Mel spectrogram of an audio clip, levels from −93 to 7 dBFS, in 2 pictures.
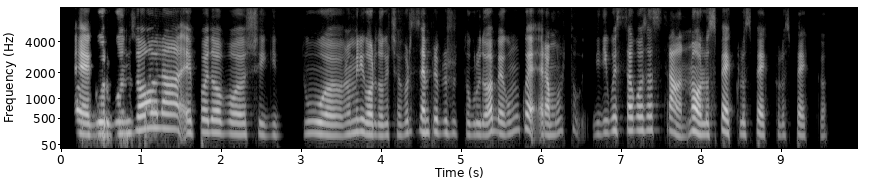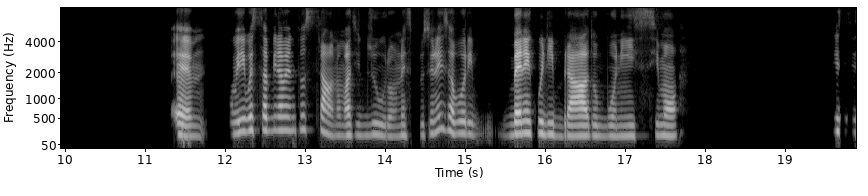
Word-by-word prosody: Eh, 205 -4 +9
gorgonzola 265 +9 +3
e 220 0 +1
poi 230 +2 -2
dopo 210 -3 0
scegli 190 -2 -14 0.3
tu, 215 - -16
uhm, 195 -4 0
non 205 - -7
mi 235 - -3
ricordo 200 -5 0
che 190 - -7
c'era, 190 0 -16
forse 220 +4 -11
sempre 235 -1 +1
prosciutto 215 -2 -14
crudo. 195 0 -7
Vabbè 220 -3 +2
comunque 270 - -1
era 195 - +1
molto 230 +5 -16
vidi 205 +4 -13
questa 260 +1 -1
cosa 265 0 -2
stra 270 -7 0
no 230 +6 +5
lo 200 0 -2
speck, 225 +1 0
lo 205 - -8
speck, 200 -1 -5
lo 190 - -18
speck. 180 -2 -11 1.8
Ehm, 175 -4 +2 0.4
vedi 225 +3 -1
questo 270 +1 -3
abbinamento 270 +1 -3
strano, 245 -9 -4
ma 185 +1 -1
ti 185 -1 -18
giuro 185 -2 -10
un'esplosione 185 +6 -10
di 290 - -11
sapori, 220 -5 -5
mhmm, - - -31
ben 200 +2 +6
equilibrato, 185 -4 +2
buonissimo. 175 +1 -8 2.0
Sì, 250 - -6
sì, 240 -1 -25
210 Hz, 150 wpm, -23 LUFS, 190-240 Hz, 2.0 s, Eh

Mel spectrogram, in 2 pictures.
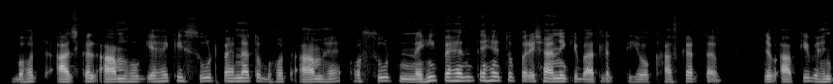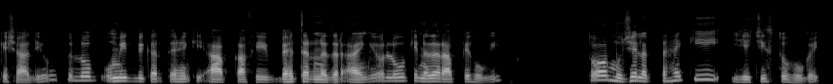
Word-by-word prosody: बहुत - - -2 0.2
आजकल 120 +4 +5
आम 125 +2 +8
हो 130 - -3
गया 140 0 0
है 150 +1 -1
कि 170 - -2
सूट 155 +1 -5
पहनना 150 +1 +4
तो 155 +1 -5
बहुत 135 0 -6 0.2
आम 120 +4 +5
है 130 +2 -4 0.2
और - - -4
सूट 160 0 -2
नहीं 125 +7 +1
पहनते 175 0 +2
हैं 180 - +2
तो 175 - -3
परेशानी 140 +1 +3
की 135 - -3
बात 110 - +3
लगती 110 - -10
है 115 - -6
और 110 -1 -2
ख़ासकर - - -2
तब - - -2 0.4
जब 130 - 0
आपकी 120 +6 +2
बहन 125 -3 -2
की - - -4
शादी 105 -1 0
हो, 210 +9 -8
तो - - -6
लोग 185 0 -1
उम्मीद 155 0 +2
भी 145 - -1
करते 130 -2 -1
हैं 130 -1 -1
कि - - -8
आप 120 0 +6
काफ़ी 120 0 0
बेहतर 125 +2 +3
नज़र 115 0 +1
आएँगे 110 +7 +1
और - - -3
लोगों 160 +1 0
की 155 - -2
नज़र 140 -1 +4
आप 120 -1 +6
पे 135 - -2
होगी। 110 - -8 0.9
तो - - -1
अब 205 - +2
मुझे 155 +3 +2
लगता 145 -1 -1
है 185 +4 -2
कि 230 +1 -4
ये 115 -1 -3
चीज़ 140 0 -5
तो 130 - -1
हो 105 -2 -5
गई, - - -5
140 Hz, 225 wpm, -29 LUFS, 120-155 Hz, 0.9 s, आम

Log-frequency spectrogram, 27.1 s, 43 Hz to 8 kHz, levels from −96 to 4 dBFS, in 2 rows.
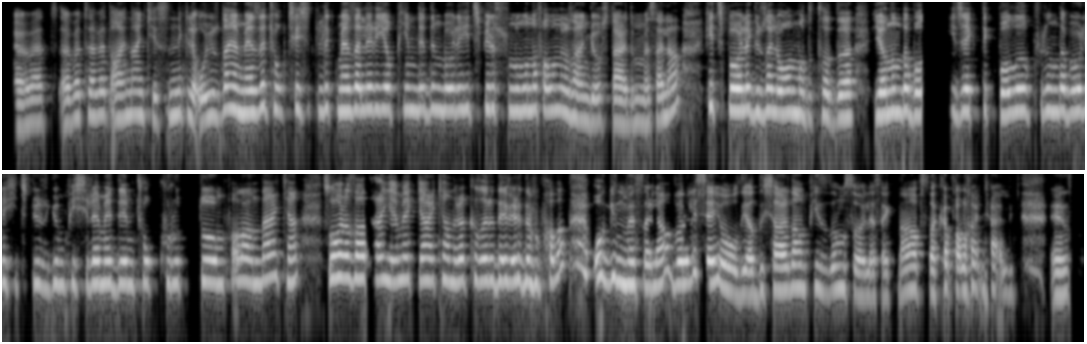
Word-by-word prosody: Evet, 195 +3 -6
evet, 225 +5 -5
evet, 245 +1 -4
aynen, 240 +3 -3
kesinlikle. 235 +1 -4
O 200 - 0
yüzden, 235 +5 0
ya, 290 -1 +4
meze, 260 +3 +3
çok 280 -2 -5
çeşitlilik, 280 0 -6
mezeleri 280 +1 +3
yapayım 285 0 -1
dedim. 280 0 -3
Böyle, 275 0 +1
hiçbiri 285 +1 -3
sunumuna 275 0 -1
falan 280 0 -1
özen 225 -6 -2
gösterdim 195 -1 -3
mesela. 210 - -3 0.3
Hiç 315 -1 -3
böyle 275 0 +9
güzel 265 0 +1
olmadı 255 -3 +1
tadı. 225 -1 +1 0.2
Yanında 260 +3 +4
balığı 240 0 +4 0.3
yiyecektik. 265 +1 -2
Balığı 265 +3 +3
fırında 270 0 -1
böyle 270 +1 +3
hiç 255 -1 -12
düzgün 260 0 -5
pişiremedim, 265 0 0
çok 270 0 -5
kuruttum 270 0 -1
falan 275 0 -2
derken 305 -2 -1 0.3
sonra 315 +1 +4
zaten 310 -1 +2
yemek 300 0 -2
yerken 290 -1 -1
rakıları 285 0 +1
devirdim 280 -1 +3
falan. 285 - -1 0.3
O 315 -4 +4
gün 285 -4 +3
mesela 260 +4 +1
böyle 265 +6 +5
şey 275 -6 +5
oldu, 210 -5 +1
"Ya, 190 -1 +2
dışarıdan 220 +2 0
pizza 220 -3 -8
mı 230 0 -5
söylesek, 185 -3 -4
ne 190 - -9
yapsak?" 225 -1 -2
a 240 - 0
falan, 235 +1 -2
geldik. 200 -3 -8 0.4
En 190 +1 -1
s 195 - -16
265 Hz, 140 wpm, -23 LUFS, 230-280 Hz, 0.4 s, böyle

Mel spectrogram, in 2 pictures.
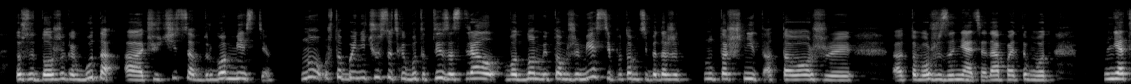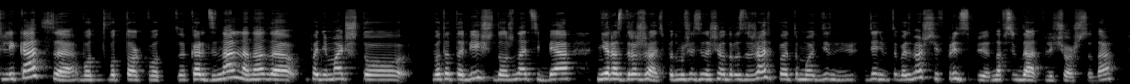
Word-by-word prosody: То 235 - +5
что 245 +1 -2
должен 230 +4 +5
как 225 -2 0
будто, 295 0 -1
очутиться 220 +8 -2
в 215 - -8
другом 260 +5 +2
месте. 255 -5 -3 0.3
Ну 340 - -3
чтобы 315 -3 -4
не 295 -1 -6
чувствовать, 325 0 -3
как 265 -3 -5
будто 250 0 -3
ты 300 +6 0
застрял 250 +1 +3
в 235 - -1
одном 240 +2 +3
и 240 - -5
том 240 0 0
же 240 +1 -1
месте 315 +1 -2
потом 235 +2 -4
тебя 230 0 -1
даже 230 -1 +1
ну, 260 -1 -4
тошнит 250 0 -1
от - - -9
того 220 0 +2
же 200 -3 -3 0.4
от 200 +1 -5
того 225 0 +2
же 225 - -1
занятия, 210 -3 +1
да. 210 0 +2
Поэтому, 215 +1 -3
вот, 205 0 -2 0.5
не 255 +1 +5
отвлекаться 250 - +3
вот 210 0 -4
вот 220 0 -4
так 215 -1 0
вот 200 -1 -4 0.3
кардинально 245 +4 +4
надо 230 -2 +4
понимать, 240 +2 +1
что 220 - -1 0.2
вот 235 +2 +1
эта 245 -2 +2
вещь 295 +7 -2
должна 230 +3 0
тебя 245 +2 +2 0.2
не 245 +2 +7
раздражать, 240 -5 +3
потому 225 0 -1
что 245 - -5
если 235 0 -4
начнёт 230 0 0
раздражать, 230 +8 -1
поэтому 235 -1 -1
1 215 -1 -8
день 230 -1 -5
ты 235 - -10
возьмешь, 305 +9 -1
и 250 - -7
в 245 - -23
принципе 230 -7 -3
навсегда 215 -1 0
отвлечёшься, 175 -3 -6
да. 235 +7 -3
235 Hz, 190 wpm, -23 LUFS, 220-255 Hz, 0.5 s, не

